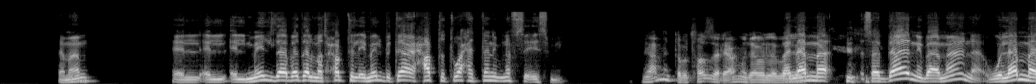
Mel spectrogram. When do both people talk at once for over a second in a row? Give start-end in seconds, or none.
none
